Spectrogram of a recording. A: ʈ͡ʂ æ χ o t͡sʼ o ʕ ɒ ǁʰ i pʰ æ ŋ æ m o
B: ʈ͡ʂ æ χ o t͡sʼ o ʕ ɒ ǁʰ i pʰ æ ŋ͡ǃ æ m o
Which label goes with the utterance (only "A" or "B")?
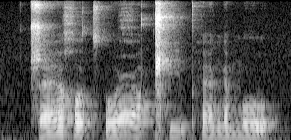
A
